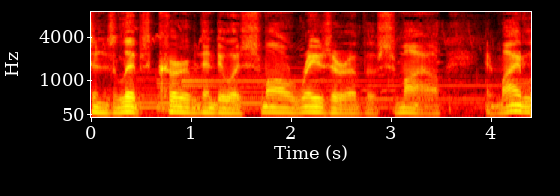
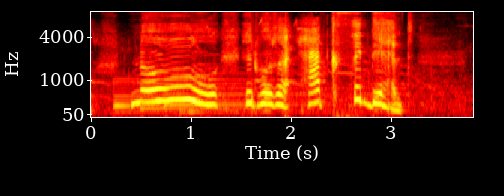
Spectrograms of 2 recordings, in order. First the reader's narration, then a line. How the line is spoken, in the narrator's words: Jerry crooned in a lisping falsetto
